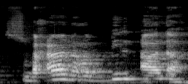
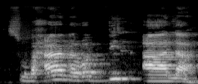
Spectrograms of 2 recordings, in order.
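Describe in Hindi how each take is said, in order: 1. बीच का शब्द rabbil बोला जाता है। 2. बीच का शब्द rabbil बोला जाता है।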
